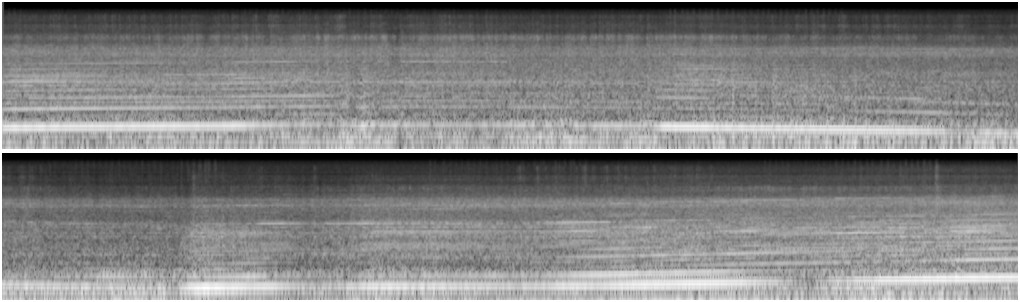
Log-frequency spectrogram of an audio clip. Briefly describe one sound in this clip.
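Other racing car engines whine close by.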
